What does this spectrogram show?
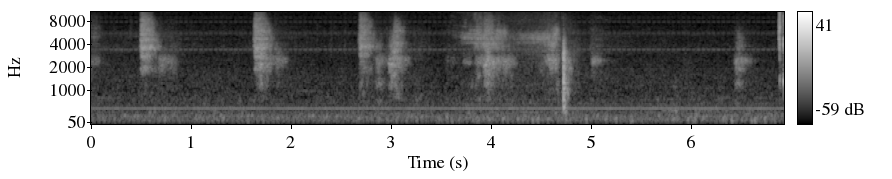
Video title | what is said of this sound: Logitech g303 Daedalus Apex Gaming mouse review by competitive FPS player | It has some sensor rattle.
